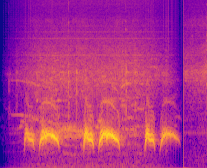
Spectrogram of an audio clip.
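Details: Spotted dove with a clear voice, used as a lure to draw other doves into calling: soft arched coos, a short pair, then a longer drawn coo and two more short ones, all low and mellow, over faint background hum.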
